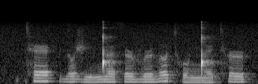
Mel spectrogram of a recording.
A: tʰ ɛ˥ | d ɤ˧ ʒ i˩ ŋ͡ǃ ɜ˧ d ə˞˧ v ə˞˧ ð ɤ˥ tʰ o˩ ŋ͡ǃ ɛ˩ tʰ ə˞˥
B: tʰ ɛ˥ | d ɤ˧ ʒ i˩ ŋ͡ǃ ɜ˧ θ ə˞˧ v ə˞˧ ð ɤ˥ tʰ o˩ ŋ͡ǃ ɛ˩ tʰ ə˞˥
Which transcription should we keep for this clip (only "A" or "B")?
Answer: B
